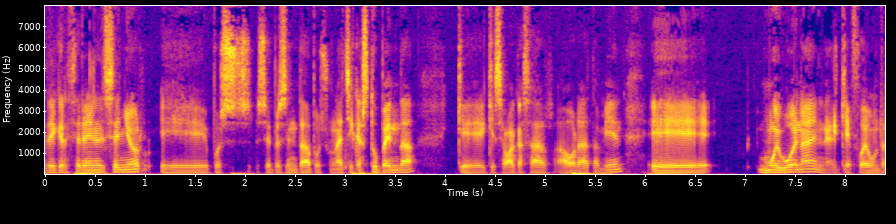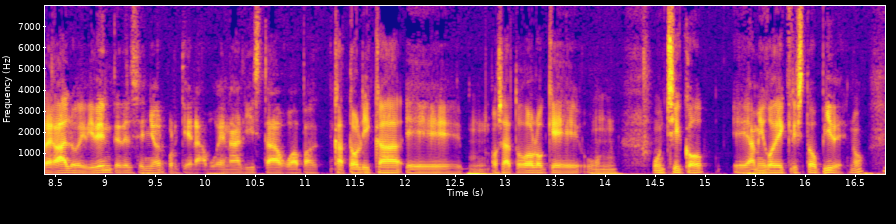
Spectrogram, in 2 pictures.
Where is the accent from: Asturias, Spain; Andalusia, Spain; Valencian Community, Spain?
Asturias, Spain; Sí, sí, Picos de Europa, pero que yo soy de Asturias, que no ha habido Picos de Europa nunca.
